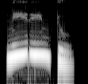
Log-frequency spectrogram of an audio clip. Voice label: "ನೀರಂಡೆ", Kannada

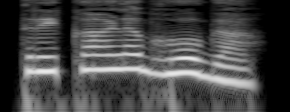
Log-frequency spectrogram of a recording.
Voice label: "ತ್ರಿಕಾಳಭೋಗ", Kannada

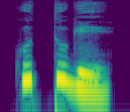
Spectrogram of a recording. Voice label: "ಗುತುಗೆ", Kannada

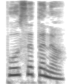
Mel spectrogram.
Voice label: "ಪಸದನ", Kannada

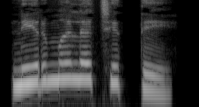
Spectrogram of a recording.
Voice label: "ನಿರ್ಮಲಚಿತ್ತೆ", Kannada

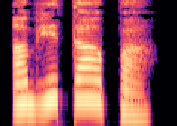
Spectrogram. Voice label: "ಅಭಿತಾಪ", Kannada

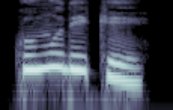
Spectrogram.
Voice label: "ಕುಮುದಿಕೆ", Kannada

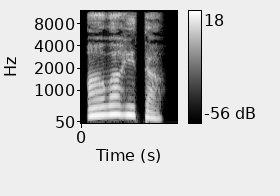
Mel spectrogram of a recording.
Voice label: "ಅವಹಿತ", Kannada

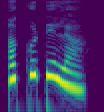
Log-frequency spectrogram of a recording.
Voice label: "ಅಕುಟಿಲ", Kannada; akuṭila

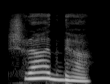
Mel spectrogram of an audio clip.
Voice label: "ಶ್ರಾದ್ಧ", Kannada

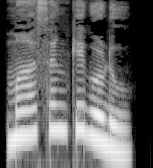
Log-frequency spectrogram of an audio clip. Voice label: "ಮಾಸಂಕೆಗೊಡು", kannada

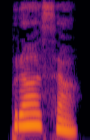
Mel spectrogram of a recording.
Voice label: "ಪ್ರಾಸ", Kannada

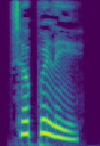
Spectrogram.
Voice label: "ಛಪ್ಪಳೆ", Kannada

